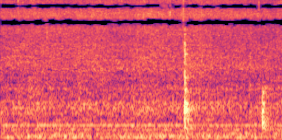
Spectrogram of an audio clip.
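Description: Palak bhaji (spinach) leaves being stirred in a cooking pan, with a steady low sizzle and two brief scraping strokes of the utensil. No one speaks.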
